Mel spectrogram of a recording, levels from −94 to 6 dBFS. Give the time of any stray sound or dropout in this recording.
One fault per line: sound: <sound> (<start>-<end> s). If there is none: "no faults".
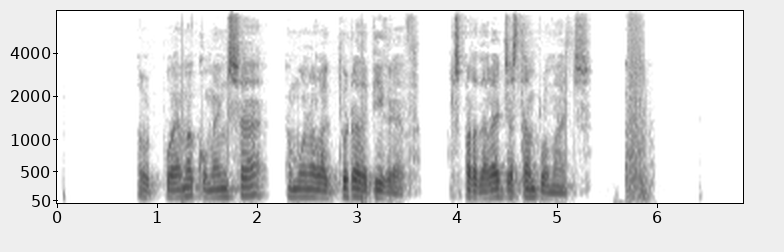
sound: cough (5.6-6.0 s)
